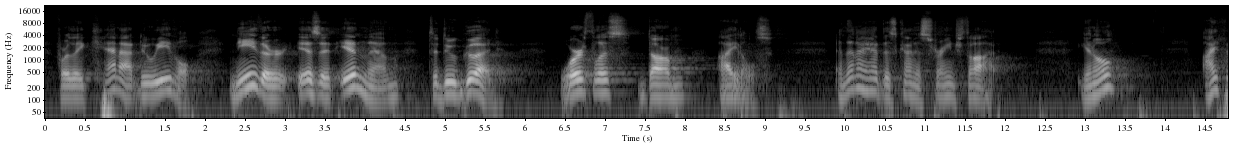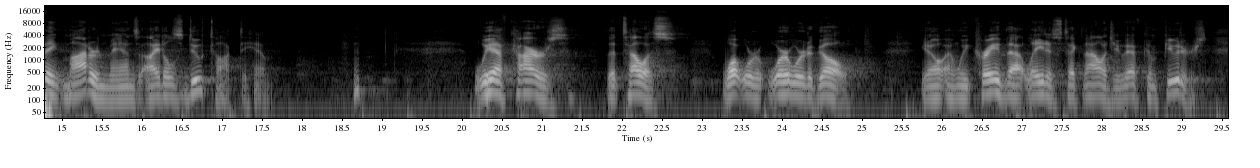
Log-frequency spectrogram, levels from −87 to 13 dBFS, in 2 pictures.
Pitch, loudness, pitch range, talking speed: 115 Hz, -26 LUFS, 80-135 Hz, 120 wpm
